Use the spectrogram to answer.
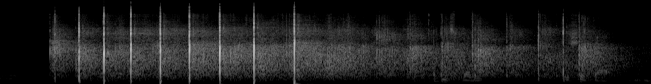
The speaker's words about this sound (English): So if you guys would just put your hands together, welcome our speaker.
